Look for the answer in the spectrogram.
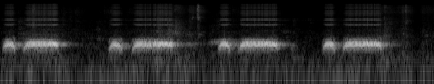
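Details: Four steady two-part coos from a spotted dove at a dove garden in Ba Vì district, Hanoi, Vietnam: a short lead note then a fuller sustained one, spaced about a second apart in a quiet setting.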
